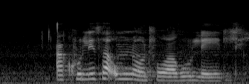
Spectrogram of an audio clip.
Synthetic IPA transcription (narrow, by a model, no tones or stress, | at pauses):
akʰulisaʔum̩nɔtʰɔwak̬uleːli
